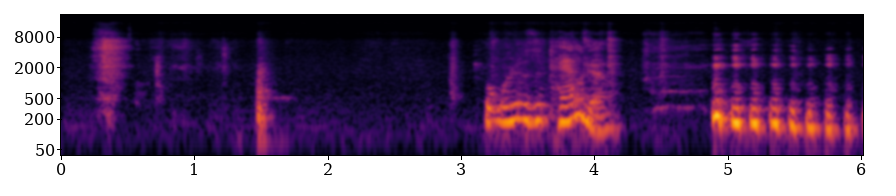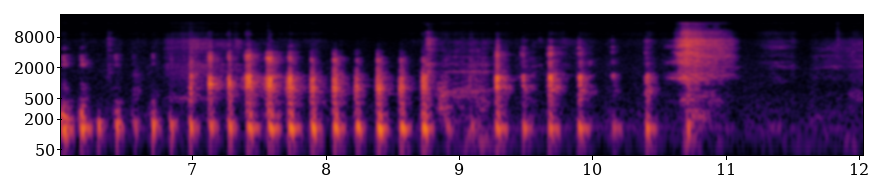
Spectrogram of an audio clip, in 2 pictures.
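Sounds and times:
man laughing: 4.9 - 10.6.

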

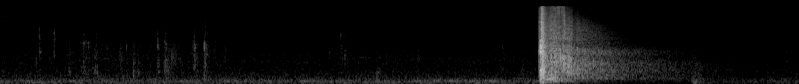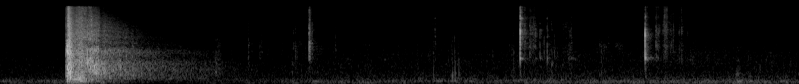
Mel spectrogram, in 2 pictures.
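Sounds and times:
shotgun blast echoing: 5.4 - 6.7, 8.7 - 10.0
metallic clicks of reloading: 13.1 - 13.8, 14.4 - 15.0.

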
